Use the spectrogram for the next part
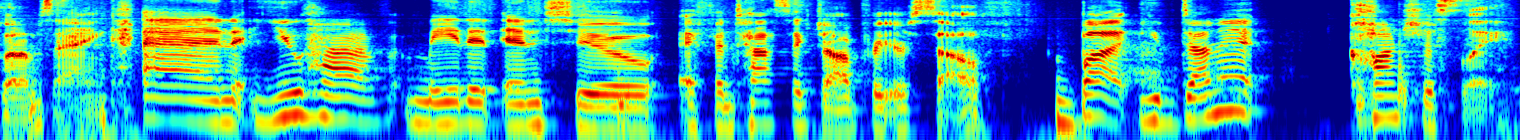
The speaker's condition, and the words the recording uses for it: None; typical speech.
